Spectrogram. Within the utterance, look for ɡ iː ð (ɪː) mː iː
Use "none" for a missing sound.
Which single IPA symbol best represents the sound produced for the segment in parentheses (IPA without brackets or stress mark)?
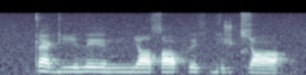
ɪː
